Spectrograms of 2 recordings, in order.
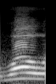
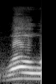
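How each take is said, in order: Both takes have the same delivery.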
